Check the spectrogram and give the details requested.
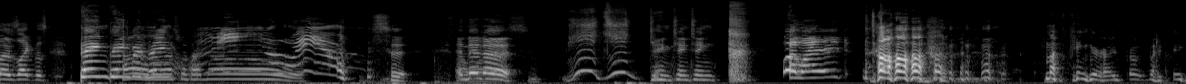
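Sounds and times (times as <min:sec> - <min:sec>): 
speech: 0:00.0 - 0:11.8
laughter: 0:00.8 - 0:05.0, 0:08.6 - 0:11.0
cat meowing: 0:01.2 - 0:03.7.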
